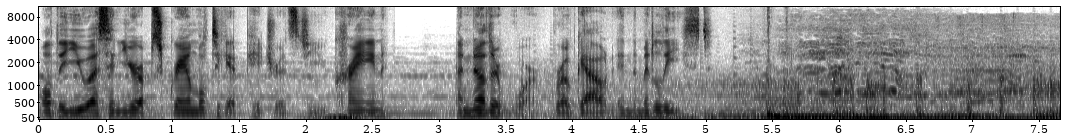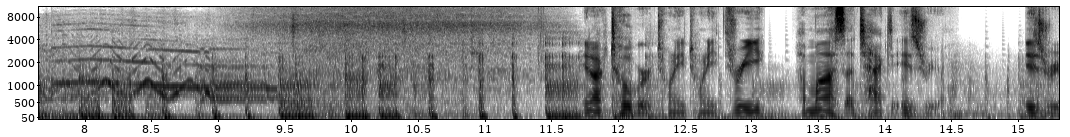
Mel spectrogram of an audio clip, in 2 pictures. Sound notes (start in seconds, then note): 5.2 crowd yelling; 5.5 suspenseful music; 8.1 sirens wailing; 8.1 suspenseful music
